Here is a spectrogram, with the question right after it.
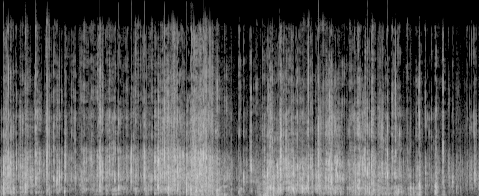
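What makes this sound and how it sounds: Long red nails scratch and crinkle the thin film of a clear, hollow, soft plastic air-cushion packaging tube held between both hands. The result is a dense, continuous crackle of bright, papery rustles and sharp ticks with almost no low end, with a brief lull midway before the crinkling picks back up.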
